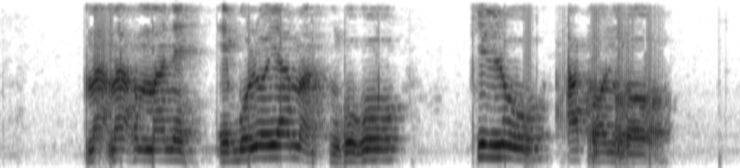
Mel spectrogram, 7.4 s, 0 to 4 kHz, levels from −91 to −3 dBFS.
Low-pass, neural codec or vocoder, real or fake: 3.6 kHz; none; real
